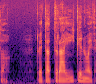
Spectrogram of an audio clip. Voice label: "draig", Welsh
